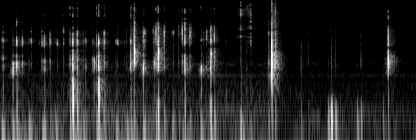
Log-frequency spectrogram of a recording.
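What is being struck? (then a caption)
Small plastic jar. Fingertips and nails tap and click on the lid and body of a small, hollow plastic cosmetic jar with a yellow lid and a dark body, held in the hands. About sixteen quiet, dry, hollow clicks come in an irregular rhythm, each bright and very short with almost no ring, and the last few are more spaced out.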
